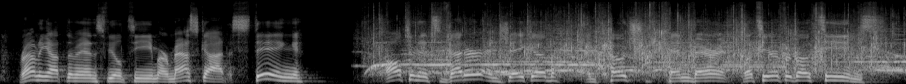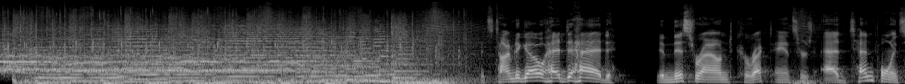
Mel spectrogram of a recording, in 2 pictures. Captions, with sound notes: Rounding out the Mansfield team are mascot Sting, alternates Vedder and Jacob, and coach Ken Barrett. Let's hear it for both teams. (cheers and applause) It's time to go head-to-head. In this round, correct answers add ten points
